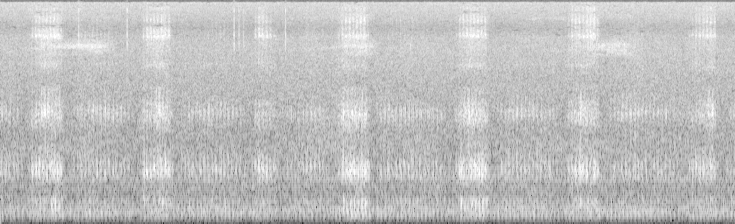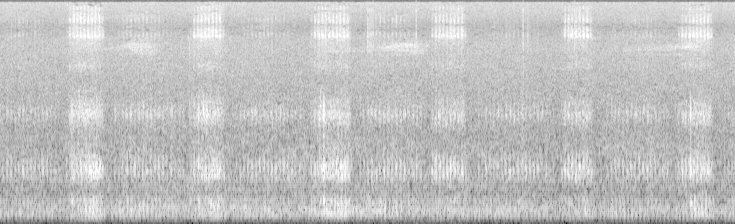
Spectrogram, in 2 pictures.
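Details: Bubba, a pet cat, purring steadily indoors: a low rumbling drone broken into soft pulses about once a second, each breath cycle marked by brighter bursts, quiet and continuous throughout.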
